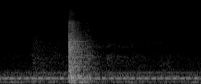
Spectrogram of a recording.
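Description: Biscuits dropped into a stainless-steel mixer-grinder jar: one sharp clatter about a third of the way in, over a steady low hum.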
